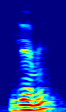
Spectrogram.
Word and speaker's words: gamete: Gamete.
